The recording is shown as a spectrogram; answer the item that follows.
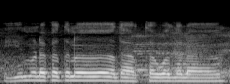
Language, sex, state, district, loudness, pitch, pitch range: Kannada, male, Karnataka, Raichur, -13 LUFS, 170 Hz, 160-185 Hz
